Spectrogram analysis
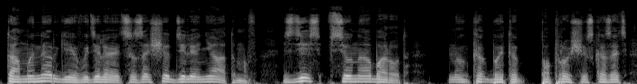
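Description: A man's voice: medium pitch, moderate pace, dark tone, no room sound, clean studio sound, lightly acted. A man reading an audiobook and voicing a touchy male ship engineer who explains things in a raised voice. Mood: explaining.

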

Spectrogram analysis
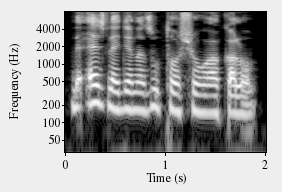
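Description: Man voicing a high, whining, tearful wife, gravelly edge. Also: lively intonation, darkish tone, no echo, clean studio sound. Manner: tearful, pleading, high-pitched whine. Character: whining anxious middle-aged wife. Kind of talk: audiobook character voice.

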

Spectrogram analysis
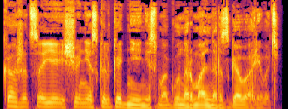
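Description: Male narrator doing a hoarse, wheezing detective, raised pitch, dry close sound, audiobook. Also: expressive, moderate pace, a little mellow, no echo, close to an everyday voice. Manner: rasping, partly whispered lines.

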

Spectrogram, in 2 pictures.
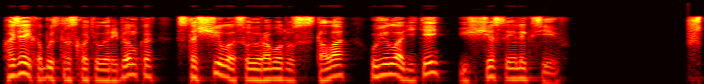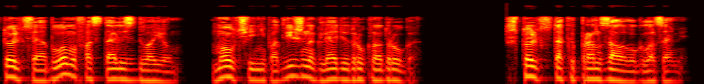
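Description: A man narrating a classic novel in an audiobook, with measured, even storytelling, in a slightly dull recording. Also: medium pitch.

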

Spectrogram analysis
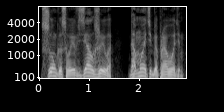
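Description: A man's voice: on the low side, big pitch swings, moderate pace, warm tone, no echo. A man voicing a cocky teenage schoolyard bully who mocks and bosses his victim, in a dry, close recording. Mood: taunting. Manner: mocking, bossy.

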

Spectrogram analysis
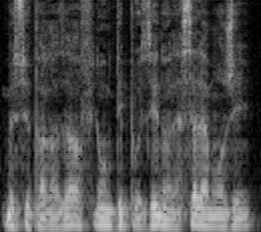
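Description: Husky low-voiced male audiobook narrator. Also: flat delivery, fast, warm tone. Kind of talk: scripted narration of a classic novel.

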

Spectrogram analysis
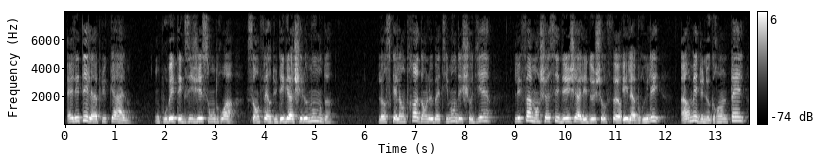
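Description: A woman narrating an audiobook of a classic novel in a measured, dramatic reading. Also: medium pitch, warm tone. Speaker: audiobook reader.

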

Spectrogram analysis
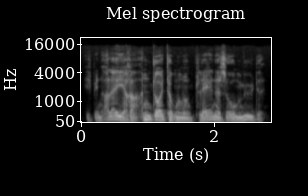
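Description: A man reading the part of a proud young woman who speaks in a sharp, reproachful way in a storybook reading. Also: lively intonation, normal speed, slightly rough, dry recording. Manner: sharp, reproachful, rising pitch.

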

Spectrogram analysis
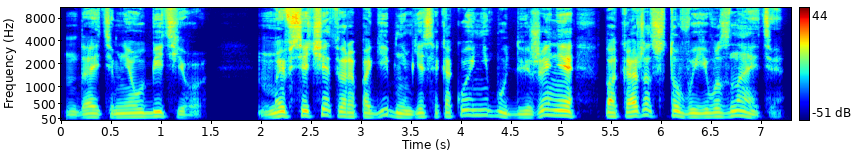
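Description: A man reading an audiobook, voicing a swordsman who speaks low and urgently. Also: expressive, moderate pace, darkish tone, no echo, studio quality. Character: bold grown Gascon swordsman, urgent and secretive.

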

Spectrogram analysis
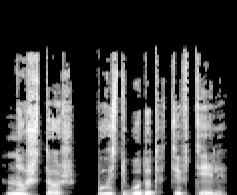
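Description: A single reader voicing a sharp-tongued, bitter woman who walks with a cane, raised a little above their own voice, in audiobook style. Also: mid-range voice, big pitch swings, unhurried, no room sound, studio quality, voice pushed up. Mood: cold. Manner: mocking, bitter. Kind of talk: audiobook character voice.

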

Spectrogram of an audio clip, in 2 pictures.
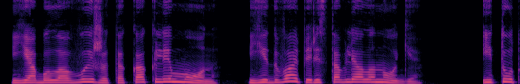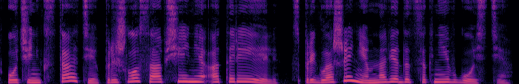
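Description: A woman narrating a first-person novel as an audiobook. Her voice sits in a middle pitch and carries the story in a measured, expressive way. The recording is dry and close, with no room echo.

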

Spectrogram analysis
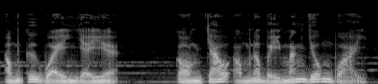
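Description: A man voicing an elderly female village exorcist, speaking slowly and with authority in a Southern Vietnamese accent. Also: sits low, darkish tone, soft background music, natural voice. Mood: calm. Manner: slow, soothing, commanding.

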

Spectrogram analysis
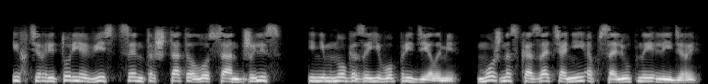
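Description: A man narrates an audiobook in the first person with a brash, crude edge. His voice sits a little high for a man. The recording is dry and close, with a dull, lo-fi tone. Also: no room sound.

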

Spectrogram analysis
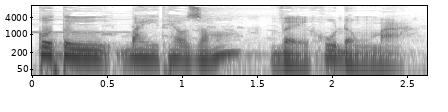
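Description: Dramatic storyteller man, lively pitch. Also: slow pace. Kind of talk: narrating a ghost story.

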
